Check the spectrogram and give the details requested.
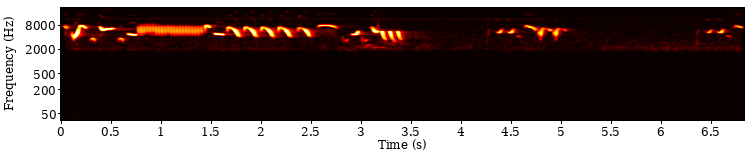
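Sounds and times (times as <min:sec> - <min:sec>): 
Eurasian wren Troglodytes troglodytes song: 0:00.1 - 0:03.7, 0:04.3 - 0:05.2, 0:06.3 - 0:06.8.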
